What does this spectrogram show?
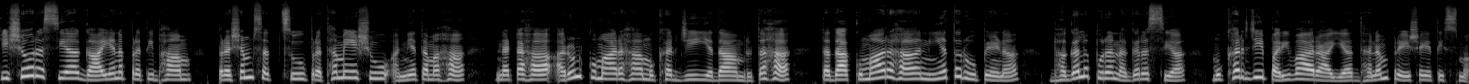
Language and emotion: Sanskrit, neutral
